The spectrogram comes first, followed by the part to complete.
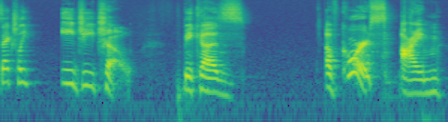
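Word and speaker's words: Yee Jee Tso: Because I am American and white, I just pronounced it the way it was spelled, according to American English. I was calling him Yi-Ji So, when it's actually E.G. Cho.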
